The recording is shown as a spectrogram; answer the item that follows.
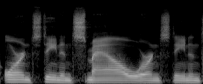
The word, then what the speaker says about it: Smough: All these bosses, no one knows how to pronounce their name. Ornstein and Smough, Ornstein and Smo.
